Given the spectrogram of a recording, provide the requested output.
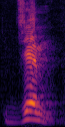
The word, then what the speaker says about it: gem: அடுத்தது GEM, ஜெம்.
